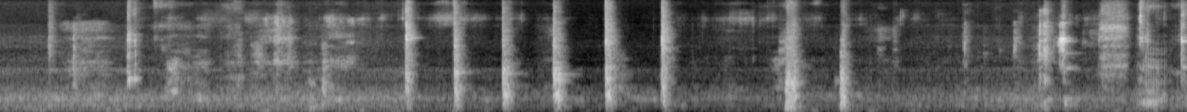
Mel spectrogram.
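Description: Sharp metallic hammer blows break welds, about eight loud evenly spaced strikes with a few scattered lighter taps, close by over a steady background hum.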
